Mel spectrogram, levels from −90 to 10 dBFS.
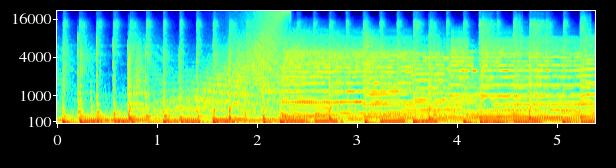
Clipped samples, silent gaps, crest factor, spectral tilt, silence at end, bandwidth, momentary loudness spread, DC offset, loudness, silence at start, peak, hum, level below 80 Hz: under 0.1%; none; 10 dB; -5.5 dB/octave; 0 s; over 20 kHz; 3 LU; under 0.1%; -12 LUFS; 0 s; 0 dBFS; none; -18 dBFS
